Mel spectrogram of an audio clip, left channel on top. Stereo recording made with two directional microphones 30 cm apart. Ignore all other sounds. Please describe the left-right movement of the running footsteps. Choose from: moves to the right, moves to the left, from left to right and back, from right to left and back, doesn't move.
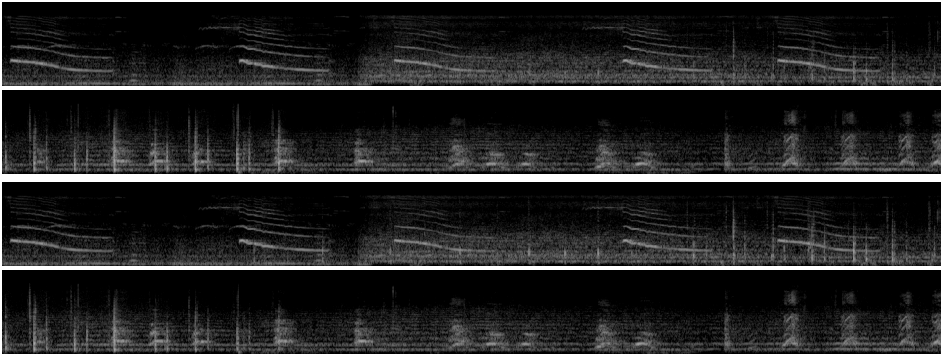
moves to the left.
